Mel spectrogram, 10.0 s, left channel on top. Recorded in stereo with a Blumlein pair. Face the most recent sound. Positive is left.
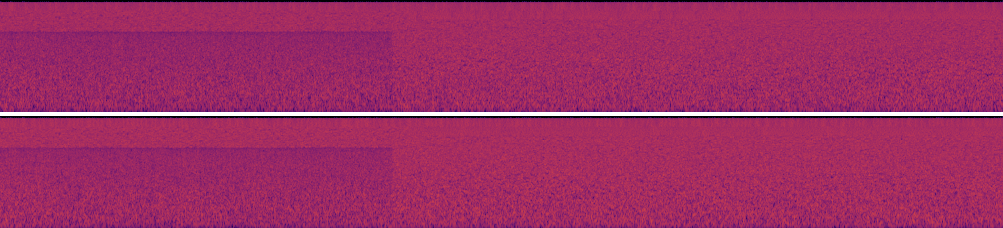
No sound to turn to.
